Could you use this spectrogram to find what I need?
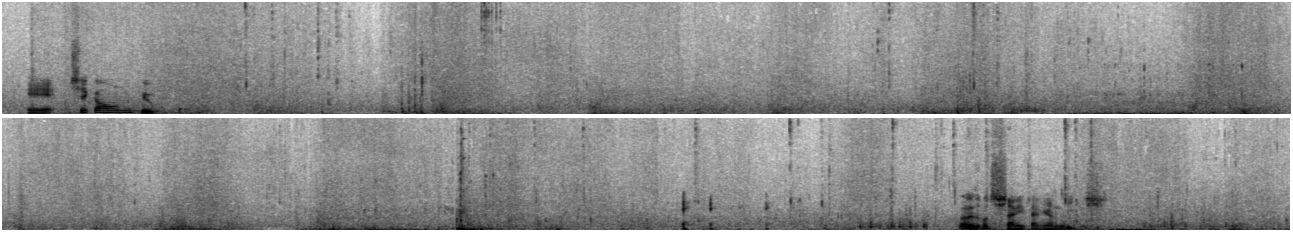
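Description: Waves roll and splash on the open sea.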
